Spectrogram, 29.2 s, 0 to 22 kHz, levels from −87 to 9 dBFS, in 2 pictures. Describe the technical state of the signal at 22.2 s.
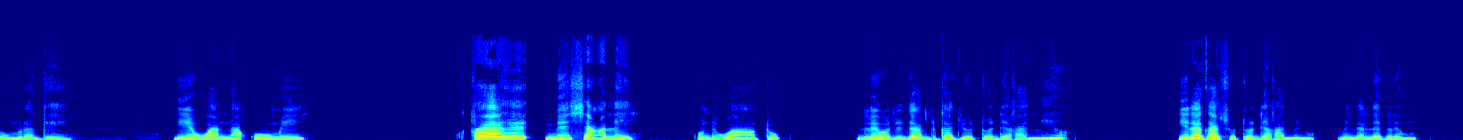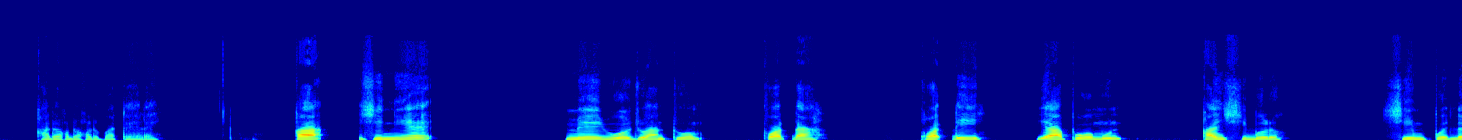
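At 22.2 s, comfort noise in place of the background runs from 21.85 to 22.25 s, after "me yuwoju an toom". Transmission was halted during the pause, likely by Opus DTX. The receiver filled the gap with steady, featureless synthetic noise about 3 dB below the real background.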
